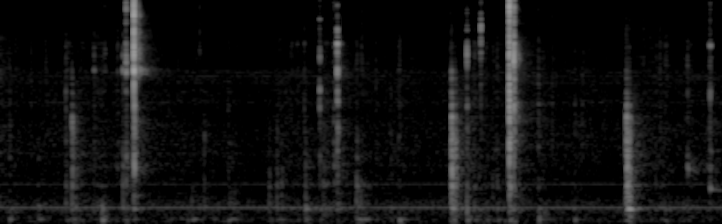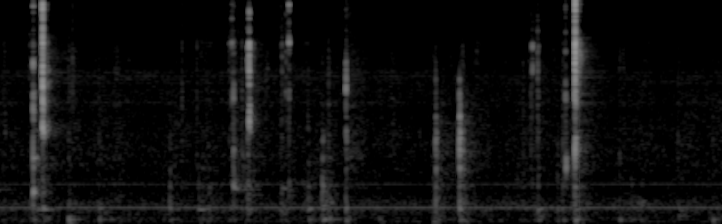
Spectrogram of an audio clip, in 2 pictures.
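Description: Scattered light clicks and ticks of small rubber bands being stretched and slipped onto the plastic pegs of a rubber-band loom, coming irregularly about one or two a second.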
